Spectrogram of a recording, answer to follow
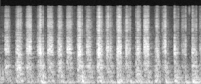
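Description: Metal dog-tag scratcher scraping the coating off a scratch-off lottery ticket in quick back-and-forth strokes, about twelve a second.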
